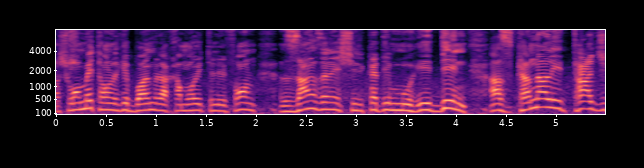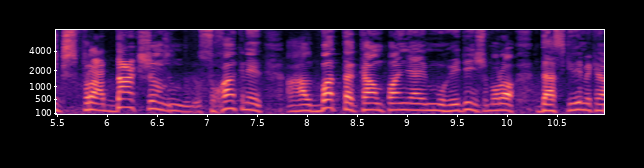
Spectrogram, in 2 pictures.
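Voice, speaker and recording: Loud high-voiced male announcer. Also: slight background noise. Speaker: announcer of a phone service ad.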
